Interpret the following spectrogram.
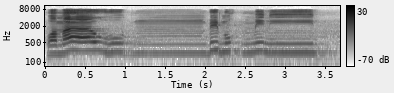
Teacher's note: نہ تو آواز اس انداز میں بند ہوئی کہ با واضح ہو جاتی، اظہار ہوتا، اور نہ ہی اس طور پر واضح ہوئی کہ میم واضح ہو جاتی، بلکہ ان دونوں میں اخفاء کی صورت، درمیانی کیفیت آئی، ان دونوں میں درمیانی کیفیت آئی، اسی لیے اسے اخفاء شفوی کہتے ہیں۔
